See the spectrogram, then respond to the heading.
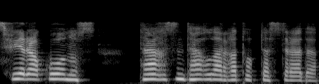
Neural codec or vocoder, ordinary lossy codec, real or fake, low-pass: codec, 16 kHz in and 24 kHz out, 1.1 kbps, FireRedTTS-2 codec; none; fake; 7.2 kHz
